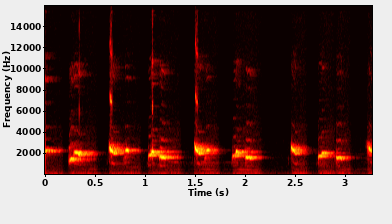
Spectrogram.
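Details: Melodious yellow-vented bulbul song for luring other bulbuls: clear, warbling double notes in short bursts separated by tiny gaps, with a faint low rumble underneath.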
